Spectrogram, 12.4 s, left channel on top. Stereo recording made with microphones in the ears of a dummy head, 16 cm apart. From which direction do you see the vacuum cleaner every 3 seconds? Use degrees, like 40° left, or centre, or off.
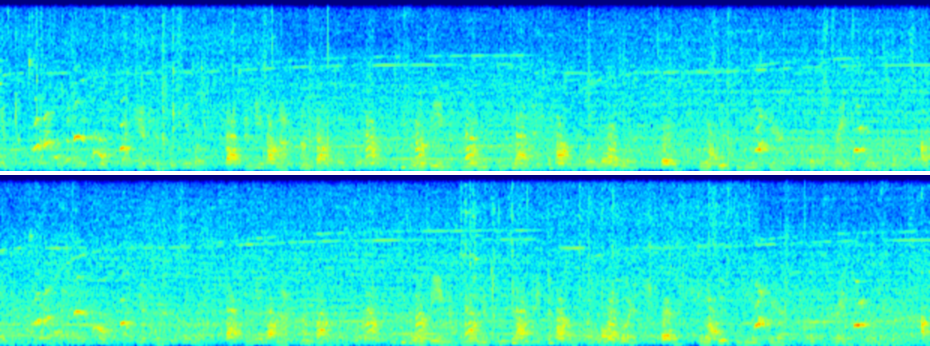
40° right, 20° right, centre, 10° left.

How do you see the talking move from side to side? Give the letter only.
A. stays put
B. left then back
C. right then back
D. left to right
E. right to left
C.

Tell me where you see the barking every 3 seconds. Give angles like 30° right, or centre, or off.
50° left, 40° left, centre, 20° right.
